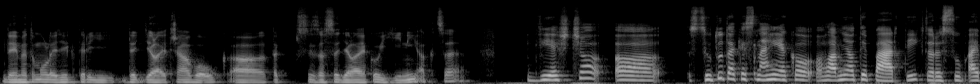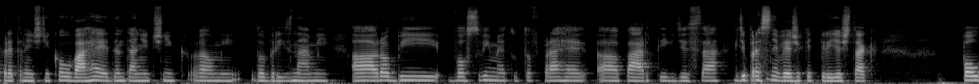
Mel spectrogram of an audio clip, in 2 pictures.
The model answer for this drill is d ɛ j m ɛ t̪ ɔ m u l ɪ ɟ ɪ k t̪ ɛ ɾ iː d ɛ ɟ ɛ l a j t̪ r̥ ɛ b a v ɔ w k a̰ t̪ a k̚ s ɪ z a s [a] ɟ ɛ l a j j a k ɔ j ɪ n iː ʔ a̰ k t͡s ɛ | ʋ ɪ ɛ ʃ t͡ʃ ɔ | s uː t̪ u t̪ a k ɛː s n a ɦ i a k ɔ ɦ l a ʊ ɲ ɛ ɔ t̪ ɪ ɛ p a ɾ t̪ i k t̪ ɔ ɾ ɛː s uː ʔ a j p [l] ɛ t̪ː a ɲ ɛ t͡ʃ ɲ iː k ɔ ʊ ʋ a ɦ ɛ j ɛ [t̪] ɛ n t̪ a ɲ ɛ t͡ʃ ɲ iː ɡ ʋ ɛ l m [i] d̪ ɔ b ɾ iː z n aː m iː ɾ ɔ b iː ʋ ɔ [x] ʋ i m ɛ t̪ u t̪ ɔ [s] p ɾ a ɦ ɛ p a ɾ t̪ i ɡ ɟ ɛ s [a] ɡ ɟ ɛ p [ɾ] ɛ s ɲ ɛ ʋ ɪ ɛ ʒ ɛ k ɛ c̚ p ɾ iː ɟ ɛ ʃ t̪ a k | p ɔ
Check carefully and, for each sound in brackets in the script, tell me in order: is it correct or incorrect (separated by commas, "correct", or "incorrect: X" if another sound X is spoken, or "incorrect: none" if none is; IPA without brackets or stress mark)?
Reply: incorrect: ɛ, incorrect: ɾ, incorrect: d̪, correct, incorrect: s, incorrect: f, correct, correct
